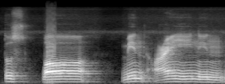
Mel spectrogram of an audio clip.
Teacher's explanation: nun sukun bertemu dengan huruf ain, hukumnya dibaca jelas idhar halqi. Jangan dibaca berdengung, misalkan min, tidak boleh.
